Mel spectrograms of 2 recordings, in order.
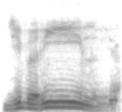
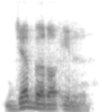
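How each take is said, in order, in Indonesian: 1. Diawali dengan 'ji' dan diakhiri dengan '-ril'. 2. Diawali dengan 'ja' dan diakhiri dengan '-ra-il'. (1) "Kalau Hafs bacanya gimana? Jibril ya" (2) "ini lafadznya Syu'bah sama dengan lafadznya Imam Hamzah"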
